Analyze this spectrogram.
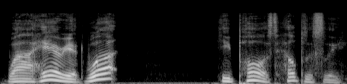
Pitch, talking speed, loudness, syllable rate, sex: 145 Hz, 105 wpm, -16 LUFS, 4.4 syllables/s, male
